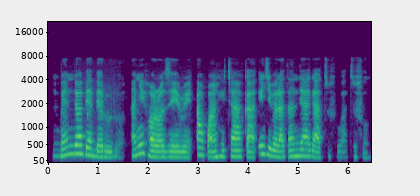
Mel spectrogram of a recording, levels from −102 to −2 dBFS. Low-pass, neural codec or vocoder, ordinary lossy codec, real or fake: none; none; none; real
